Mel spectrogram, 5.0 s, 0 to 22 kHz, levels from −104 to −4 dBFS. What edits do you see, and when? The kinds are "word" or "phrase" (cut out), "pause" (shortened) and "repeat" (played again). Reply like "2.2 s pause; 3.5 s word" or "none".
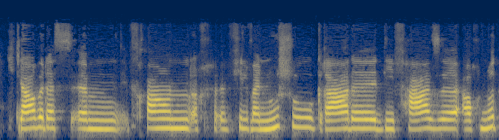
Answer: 1.3 s word; 1.9 s word; 2.5 s word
